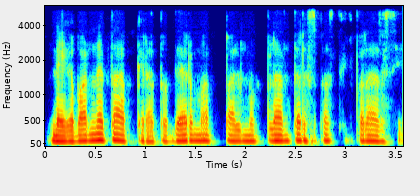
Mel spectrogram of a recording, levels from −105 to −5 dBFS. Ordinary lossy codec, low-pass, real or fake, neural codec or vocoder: none; 5.4 kHz; fake; codec, 16 kHz, 4.8 kbps, FACodec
